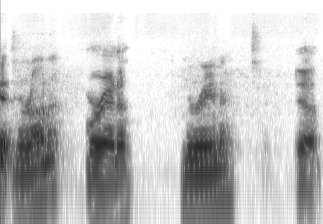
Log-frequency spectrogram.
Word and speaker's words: Marana: Marana.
